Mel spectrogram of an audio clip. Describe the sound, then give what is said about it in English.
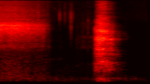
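A deep breath taken as a pause in a reflective talk: two soft, airy breath sounds, a longer steady rush and then, after a quiet gap, a shorter and stronger puff, with no speech. “Let's take a breath.”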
